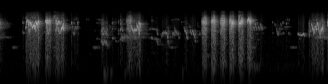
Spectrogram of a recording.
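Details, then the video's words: Pet budgerigar, described as happy, alternating grouped harsh buzzy chirps with softer squeaky, twittering notes, in bursts of three to six calls separated by short gaps. "Happy budgie chirping sound"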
